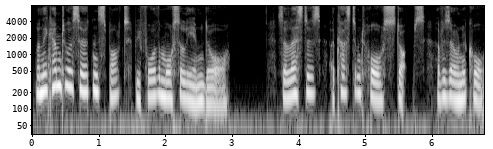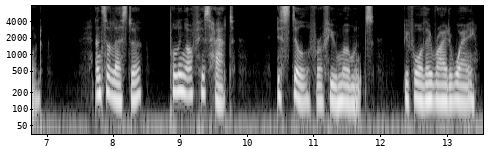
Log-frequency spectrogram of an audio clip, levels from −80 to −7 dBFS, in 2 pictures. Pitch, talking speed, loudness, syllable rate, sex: 165 Hz, 165 wpm, -20 LUFS, 5.5 syllables/s, female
